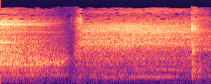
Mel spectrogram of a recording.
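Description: A deep breath: one long airy rush of air breathed in, a brief pause, then a sustained breath let out, with no talking.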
